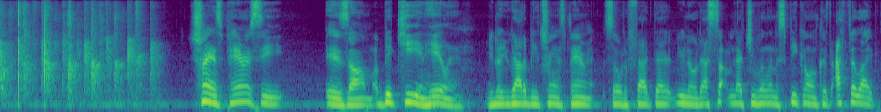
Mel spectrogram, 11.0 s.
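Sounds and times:
small group of people clapping in a studio: 0.0s - 2.1s
speech: 2.5s - 10.9s.

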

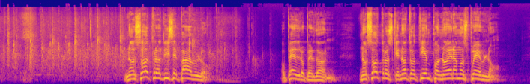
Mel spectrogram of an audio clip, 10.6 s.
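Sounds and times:
crowd applauding: 0.0s - 5.6s
speech: 2.5s - 4.3s, 5.7s - 10.1s.

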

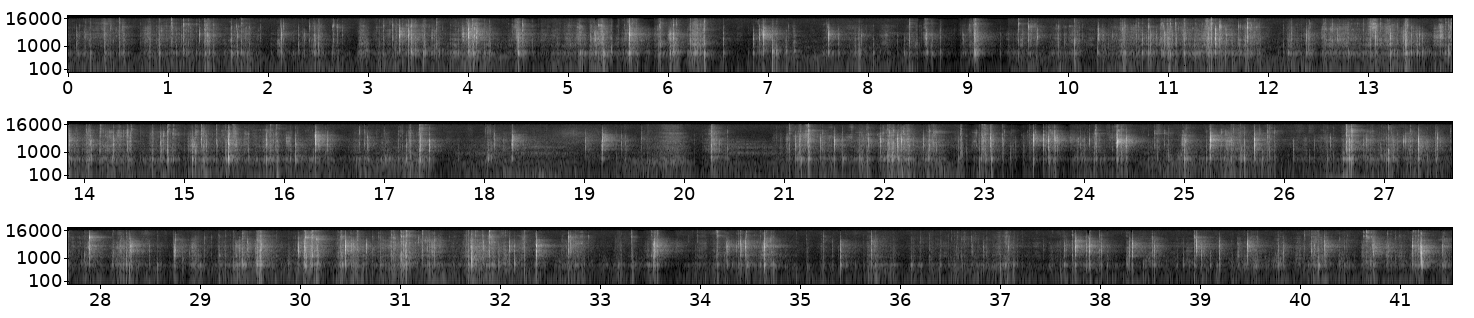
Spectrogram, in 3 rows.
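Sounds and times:
plastic crinkling on a mic: 0.0s - 19.6s, 20.2s - 41.5s.

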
